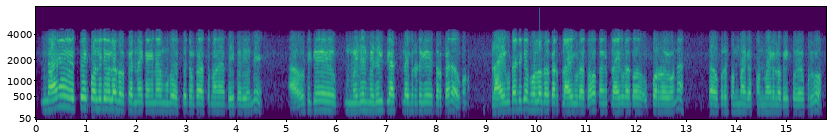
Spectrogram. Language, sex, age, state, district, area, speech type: Odia, male, 45-60, Odisha, Sundergarh, rural, conversation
